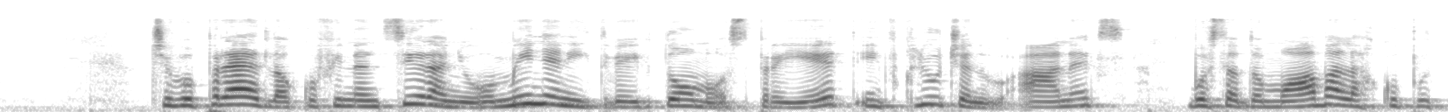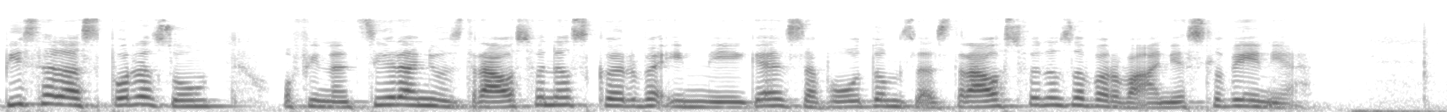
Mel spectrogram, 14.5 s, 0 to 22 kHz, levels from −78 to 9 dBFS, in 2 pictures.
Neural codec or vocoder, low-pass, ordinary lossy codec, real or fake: none; 10.8 kHz; none; real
